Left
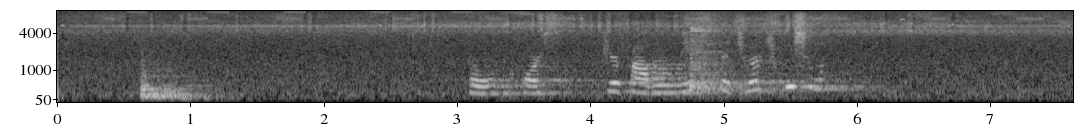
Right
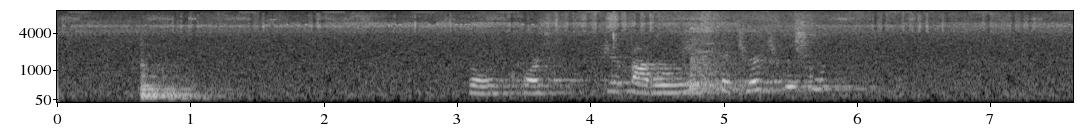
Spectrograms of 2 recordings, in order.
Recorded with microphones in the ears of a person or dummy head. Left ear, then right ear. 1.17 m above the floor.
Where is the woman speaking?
25° left (ahead or behind), 2.5 m.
